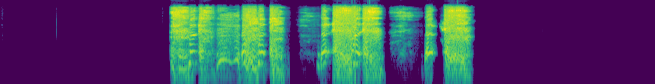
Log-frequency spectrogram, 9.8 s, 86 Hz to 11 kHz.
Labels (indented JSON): {
  "expert_labels": [
    {
      "quality": "good",
      "cough_type": "wet",
      "dyspnea": false,
      "wheezing": false,
      "stridor": false,
      "choking": false,
      "congestion": false,
      "nothing": true,
      "diagnosis": "upper respiratory tract infection",
      "severity": "severe"
    }
  ],
  "age": 21,
  "gender": "male",
  "respiratory_condition": false,
  "fever_muscle_pain": false,
  "status": "symptomatic"
}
